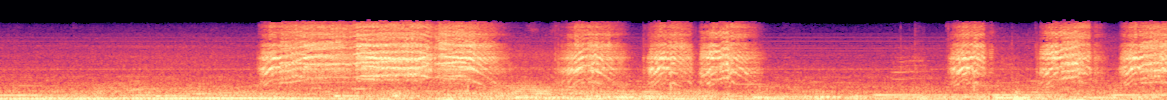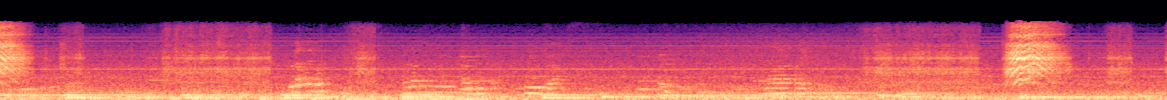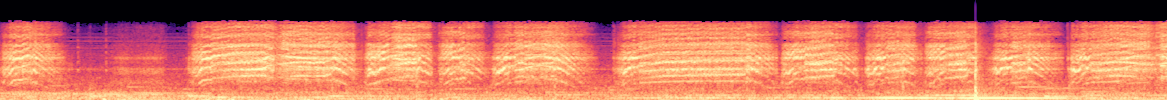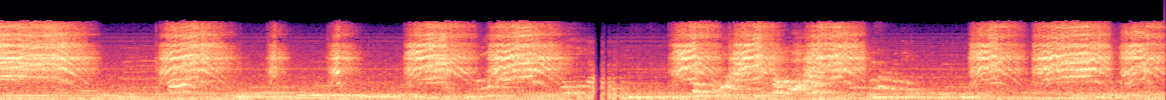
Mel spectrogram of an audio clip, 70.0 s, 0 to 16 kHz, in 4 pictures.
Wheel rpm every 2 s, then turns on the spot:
0, 10, 160, 120, 40, 40, 0, 30, 60, 10, 10, 0, 0, 0, 0, 10, 20, 30, 20, 150, 110, 90, 140, 90, 100, 100, 140, 30, 20, 70, 30, 60, 40, 50, 100.
10-12 18-22 30-32 54-58 60-64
